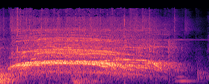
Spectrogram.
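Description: A crowd of schoolchildren cheers and shouts loudly at an elementary school award ceremony, a sustained burst of voices that swells and then fades away.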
